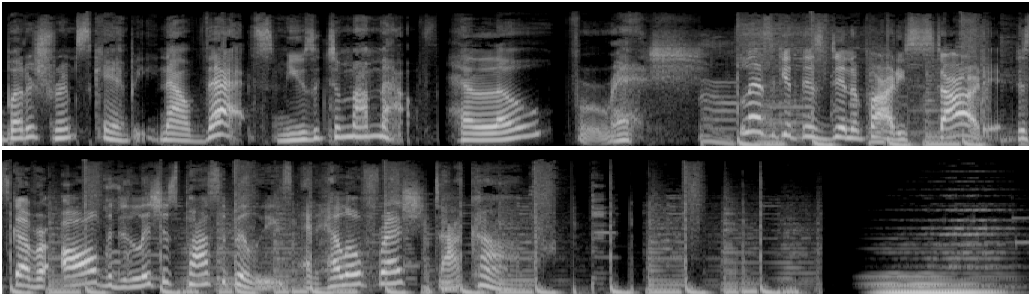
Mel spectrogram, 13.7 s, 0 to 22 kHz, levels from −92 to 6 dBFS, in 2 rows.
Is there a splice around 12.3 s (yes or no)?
yes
